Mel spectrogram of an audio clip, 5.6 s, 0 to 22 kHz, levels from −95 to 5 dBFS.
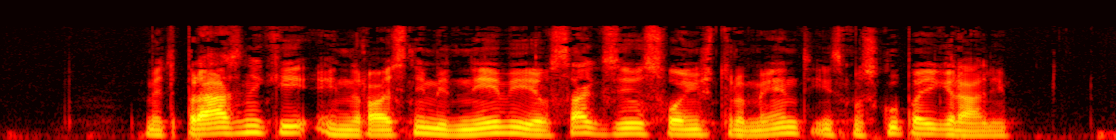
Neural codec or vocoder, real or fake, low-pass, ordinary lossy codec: none; real; 14.4 kHz; MP3, 48 kbps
